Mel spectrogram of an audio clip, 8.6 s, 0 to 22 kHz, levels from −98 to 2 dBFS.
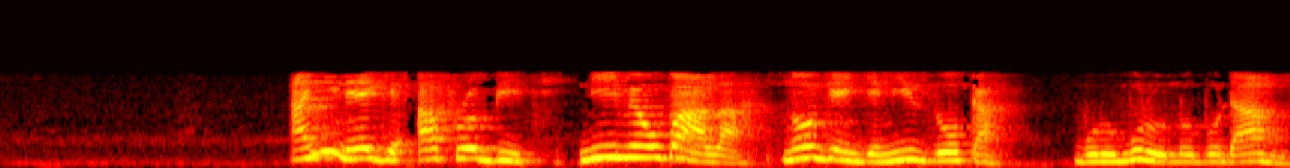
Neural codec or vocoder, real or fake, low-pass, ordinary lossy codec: none; real; 3.6 kHz; AAC, 16 kbps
